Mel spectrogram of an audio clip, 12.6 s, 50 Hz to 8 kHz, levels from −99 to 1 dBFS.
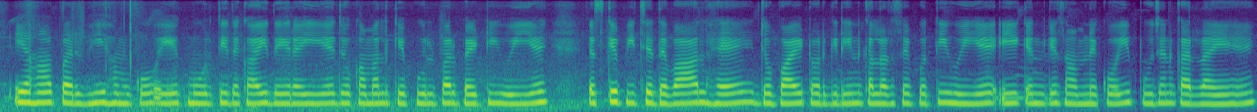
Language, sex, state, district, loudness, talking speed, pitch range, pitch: Hindi, female, Bihar, Jamui, -18 LUFS, 185 wpm, 210-220 Hz, 215 Hz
